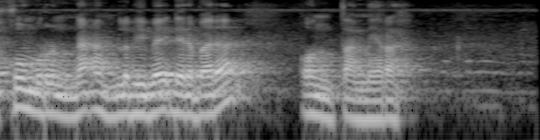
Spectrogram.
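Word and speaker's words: حُمْرُ النَّعَم: Bacanya humr ya, bukan khumurun. Ka'annahum khumurum mustanfirah. Kalau humur itu keledai. Kalau khumrun onta merah.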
